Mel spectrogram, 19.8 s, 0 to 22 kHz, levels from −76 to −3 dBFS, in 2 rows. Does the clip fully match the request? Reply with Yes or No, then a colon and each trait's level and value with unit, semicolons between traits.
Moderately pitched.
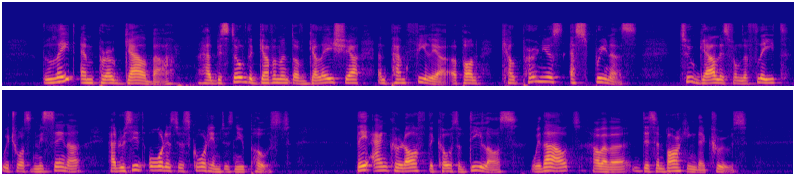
Yes: medium, 155 Hz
